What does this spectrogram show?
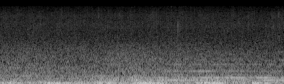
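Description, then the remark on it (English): Heavy rain pours steadily while low, rumbling thunder rolls beneath it, a dense and continuous storm wash with no breaks and no voices. “More lightning came, more thunder, more rain, but none of it mattered anymore.”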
